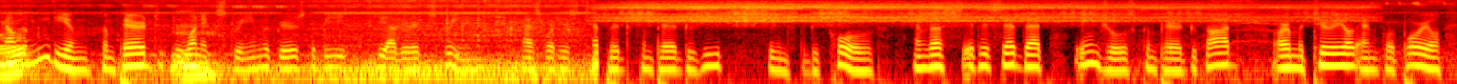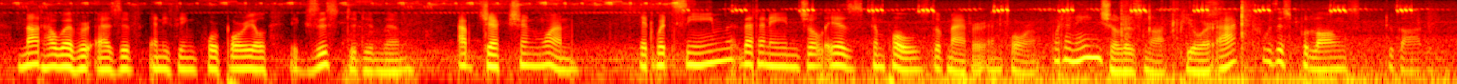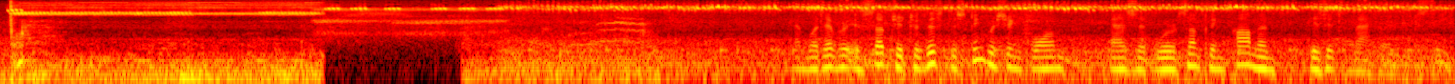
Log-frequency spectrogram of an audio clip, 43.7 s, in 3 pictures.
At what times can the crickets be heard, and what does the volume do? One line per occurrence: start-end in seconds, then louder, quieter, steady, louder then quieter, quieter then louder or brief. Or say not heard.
0.0-43.6 quieter then louder.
